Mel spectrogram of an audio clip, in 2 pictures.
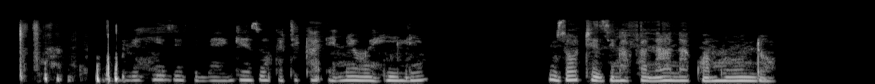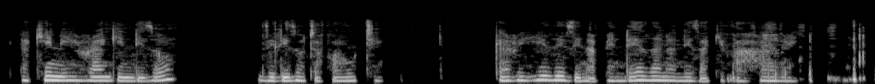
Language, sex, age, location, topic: Swahili, female, 25-35, Nakuru, finance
